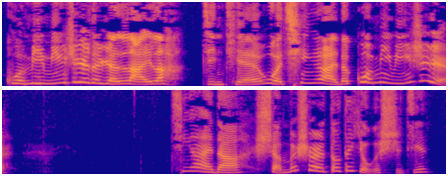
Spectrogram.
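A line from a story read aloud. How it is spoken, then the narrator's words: Laughing shout. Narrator (Chinese): 伯爵笑着喊道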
